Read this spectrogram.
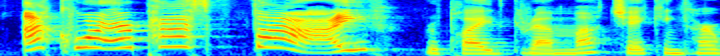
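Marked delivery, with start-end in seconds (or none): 0.1-2.0 high granny voice. A narrator's reading. Deaf granny mishears.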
